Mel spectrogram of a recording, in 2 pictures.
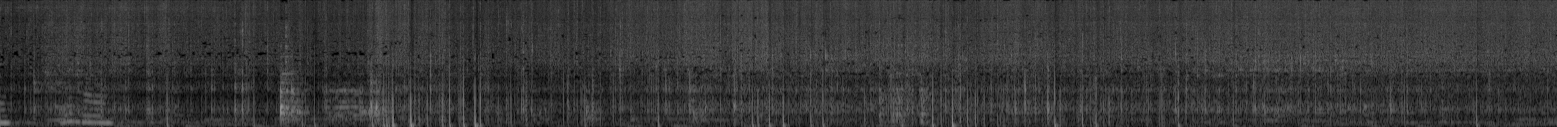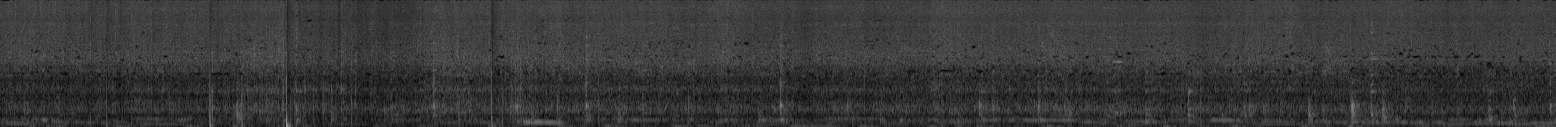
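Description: Pork rib pieces sizzling steadily as they sear in a little hot oil with minced onion in a stainless steel pot. Several sharp clicks and knocks come about three to five seconds in, as more pieces go into the pot.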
